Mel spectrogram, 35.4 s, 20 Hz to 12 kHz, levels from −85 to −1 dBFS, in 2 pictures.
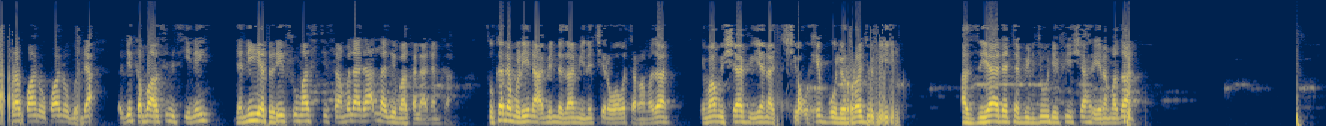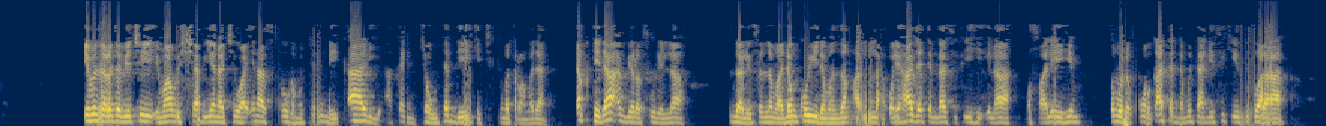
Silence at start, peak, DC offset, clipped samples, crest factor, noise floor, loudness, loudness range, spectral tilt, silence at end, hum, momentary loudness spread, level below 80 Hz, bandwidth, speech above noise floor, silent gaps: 0 s; 0 dBFS; under 0.1%; 0.4%; 14 dB; under -90 dBFS; -14 LUFS; 4 LU; -7 dB/octave; 0.55 s; none; 13 LU; -42 dBFS; 12 kHz; over 77 dB; none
